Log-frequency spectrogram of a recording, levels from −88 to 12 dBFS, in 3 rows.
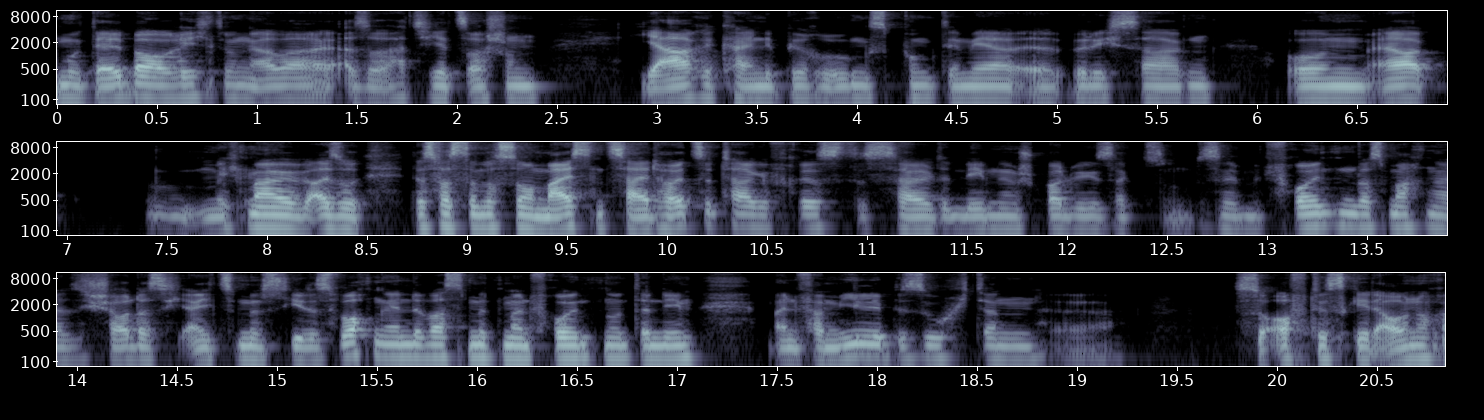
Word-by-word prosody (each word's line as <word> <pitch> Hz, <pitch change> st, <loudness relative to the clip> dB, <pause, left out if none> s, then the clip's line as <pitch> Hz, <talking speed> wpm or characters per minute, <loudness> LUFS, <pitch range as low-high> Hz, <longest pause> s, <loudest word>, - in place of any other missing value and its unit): Modellbaurichtung, 110 Hz, 0 st, +1 dB
aber 100 Hz, +2 st, -2 dB
also, -, -, -5 dB
hatte -, -, -7 dB
ich -, -, -8 dB
jetzt 105 Hz, -, -2 dB
auch 95 Hz, -, -3 dB
schon 100 Hz, -1 st, -6 dB, 0.4 s
Jahre 105 Hz, +2 st, +4 dB
keine 100 Hz, -2 st, -3 dB
Berührungspunkte 105 Hz, 0 st, -6 dB
mehr, 100 Hz, -1 st, -2 dB
äh, 95 Hz, -, -8 dB
würde 105 Hz, 0 st, -4 dB
ich 100 Hz, -, -1 dB
sagen. 100 Hz, 0 st, -4 dB, 0.3 s
Und 100 Hz, 0 st, -1 dB
ja, 105 Hz, +1 st, +4 dB, 0.5 s
hm, 105 Hz, -2 st, -12 dB
ich 105 Hz, -, -9 dB
meine 115 Hz, -2 st, +5 dB
also, 110 Hz, -1 st, +3 dB, 0.3 s
das, 115 Hz, +2 st, +5 dB
was 125 Hz, 0 st, +7 dB
dann 120 Hz, -, +2 dB
noch 115 Hz, -, 0 dB
so 115 Hz, 0 st, +8 dB
am 110 Hz, -, +1 dB
meisten 115 Hz, +3 st, +6 dB
Zeit 100 Hz, -3 st, +5 dB
heutzutage 120 Hz, 0 st, 0 dB
frisst, 115 Hz, 0 st, -2 dB
ist 100 Hz, +3 st, 0 dB
halt 105 Hz, 0 st, 0 dB
neben 105 Hz, 0 st, -6 dB
dem 105 Hz, -1 st, -7 dB
Sport, 105 Hz, +1 st, -4 dB
wie 105 Hz, -, -7 dB
gesagt, 100 Hz, -1 st, -8 dB
so -, -, -10 dB
'n -, -, -21 dB
bisschen 105 Hz, -1 st, -6 dB
mit 105 Hz, -, -16 dB
Freunden 125 Hz, +1 st, 0 dB
was 120 Hz, 0 st, -1 dB
machen. 120 Hz, 0 st, -4 dB
Also, 105 Hz, 0 st, -9 dB
ich -, -, -4 dB
schaue, 105 Hz, 0 st, 0 dB
dass 110 Hz, -2 st, +1 dB
ich -, -, -10 dB
eigentlich 105 Hz, 0 st, -3 dB
zumindest 110 Hz, -2 st, -1 dB
jedes 105 Hz, -1 st, -1 dB
Wochenende 125 Hz, -2 st, +2 dB
was 125 Hz, 0 st, +2 dB
mit 120 Hz, -1 st, -1 dB
meinen 115 Hz, -1 st, +2 dB
Freunden 120 Hz, 0 st, +1 dB
unternehme. 115 Hz, 0 st, -2 dB, 0.3 s
Meine 105 Hz, 0 st, -5 dB
Familie 120 Hz, +4 st, -1 dB
besuche 115 Hz, 0 st, -4 dB
ich -, -, -14 dB
dann, 110 Hz, 0 st, -8 dB
äh, 125 Hz, -, -21 dB, 0.6 s
so -, -, -1 dB
oft -, -, 0 dB
es -, -, +3 dB
geht -, -, -1 dB
auch 105 Hz, -, +4 dB
noch 115 Hz, 0 st, -4 dB
110 Hz, 205 wpm, -25 LUFS, 105-115 Hz, 0.6 s, so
